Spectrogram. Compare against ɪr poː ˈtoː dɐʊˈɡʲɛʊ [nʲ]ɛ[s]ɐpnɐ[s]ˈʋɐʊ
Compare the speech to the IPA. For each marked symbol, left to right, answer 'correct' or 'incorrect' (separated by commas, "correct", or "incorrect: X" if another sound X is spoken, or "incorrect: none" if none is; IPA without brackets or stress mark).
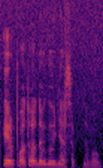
correct, correct, incorrect: none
